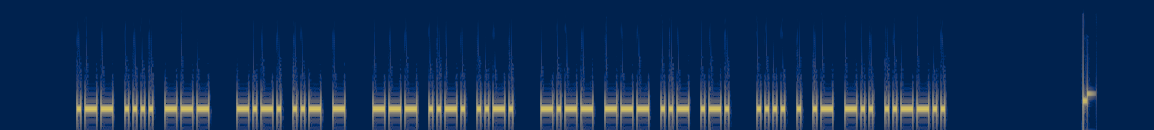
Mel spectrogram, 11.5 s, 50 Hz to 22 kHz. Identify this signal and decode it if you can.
Morse code, heard as a keyed tone, about 30 wpm, 700 Hz. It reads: WHO CUT OFF YOUR HEAD?
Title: Sentences from Top 1000 Words - Review Part 1 - 30wpm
